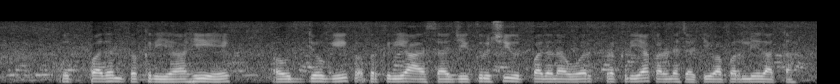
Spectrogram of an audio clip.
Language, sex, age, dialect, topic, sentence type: Marathi, male, 31-35, Southern Konkan, agriculture, statement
